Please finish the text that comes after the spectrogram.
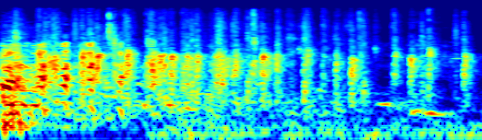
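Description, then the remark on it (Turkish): A crowd at an award presentation applauds steadily for several seconds, a dense, fairly loud wash of many overlapping claps that holds on throughout, with sharper individual claps poking out near the end. “Ee, alkışlamanız gereken yer burası.”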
